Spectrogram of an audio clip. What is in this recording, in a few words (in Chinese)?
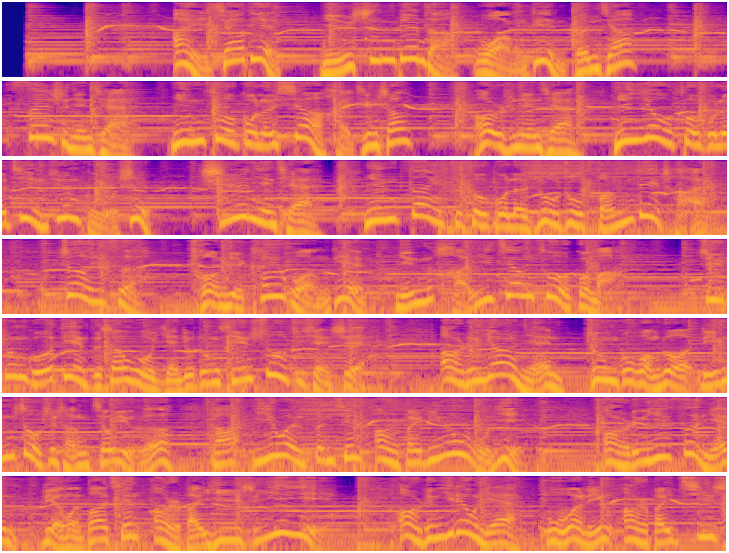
男 青春活力; 飞碟说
